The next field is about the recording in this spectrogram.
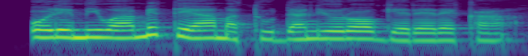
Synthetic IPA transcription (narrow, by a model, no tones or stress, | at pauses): oɾemiwametejamatuːdaneoɾɔːɡɛɾɛɾɛka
